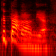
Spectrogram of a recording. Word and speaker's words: Catania: Which one have we got? Catania. Catania. Oh, you see, if you do it with the accent, it helps, doesn't it? Catania, which is a very picture frame, very antique, vintage picture frame.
